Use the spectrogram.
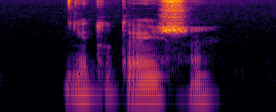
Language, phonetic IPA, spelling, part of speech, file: Polish, [ˌɲɛtuˈtɛjʃɨ], nietutejszy, adjective, LL-Q809 (pol)-nietutejszy.wav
